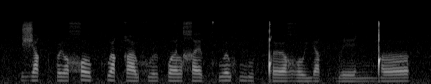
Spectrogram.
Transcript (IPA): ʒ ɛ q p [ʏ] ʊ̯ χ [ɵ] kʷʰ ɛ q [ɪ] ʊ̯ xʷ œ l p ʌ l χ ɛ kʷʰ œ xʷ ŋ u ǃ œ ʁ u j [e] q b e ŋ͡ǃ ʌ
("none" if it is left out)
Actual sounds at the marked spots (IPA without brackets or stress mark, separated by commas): ʏ, o, ɛ, e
